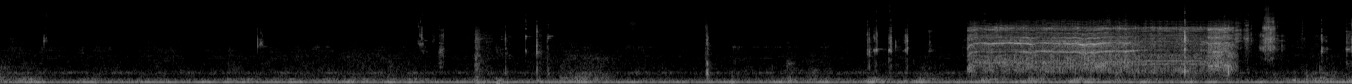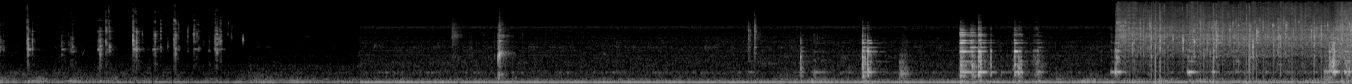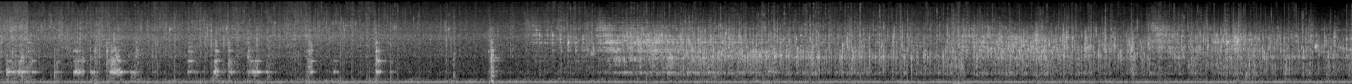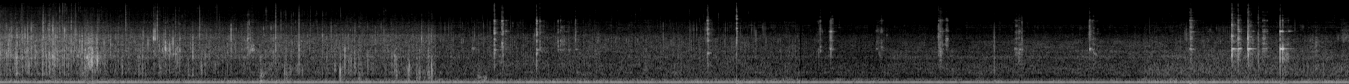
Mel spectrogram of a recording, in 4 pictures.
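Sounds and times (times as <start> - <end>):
eggs sizzling in oil: 9.7 - 12.4, 24.6 - 48.8.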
